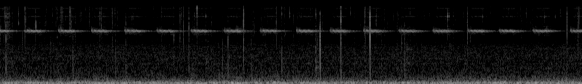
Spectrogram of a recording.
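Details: Regular high-pitched cricket chirps, about three per second, ring through a night forest, with occasional sharp campfire pops and a low flame hiss underneath.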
